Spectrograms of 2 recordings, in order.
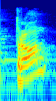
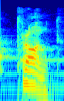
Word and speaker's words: trente: 30 को हम फ्रेंच भाषा में बोलते हैं त्रोंत या थ्रोंत, त्रोंत, त्रोंत। Sometime we also call थ्रोंत, थ्रोंत। थ्रोंत means 30। त्रोंत oblique थ्रोंत, what ever is comfortable to यू।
